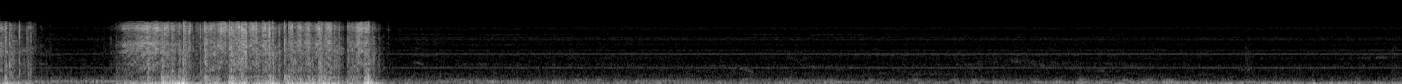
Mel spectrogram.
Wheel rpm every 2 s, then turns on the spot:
90, 30, 0, 0, 0, 0, 0.
none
